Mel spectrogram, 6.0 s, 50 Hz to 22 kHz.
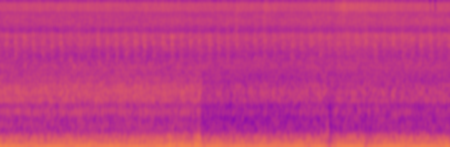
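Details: BMW E91 with N52B25 engine at idle: uneven low idle that hunts and stumbles with faint irregular ticking; misfire and unstable rpm persisting despite repairs, recurring DME codes 29F4 (P0420), 29F5 (P0430), 2DED (P160F), A46D; cause unsolved.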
